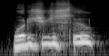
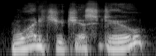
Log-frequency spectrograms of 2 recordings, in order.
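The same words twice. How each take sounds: First: Retold demand, much higher and louder; angry shout. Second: Retold challenge, slightly raised; first demand, still holding back; indignant question. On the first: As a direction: repeat it, now blowing up. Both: Confronting man who kicked his dog.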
